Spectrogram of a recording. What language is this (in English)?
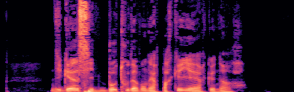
Breton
